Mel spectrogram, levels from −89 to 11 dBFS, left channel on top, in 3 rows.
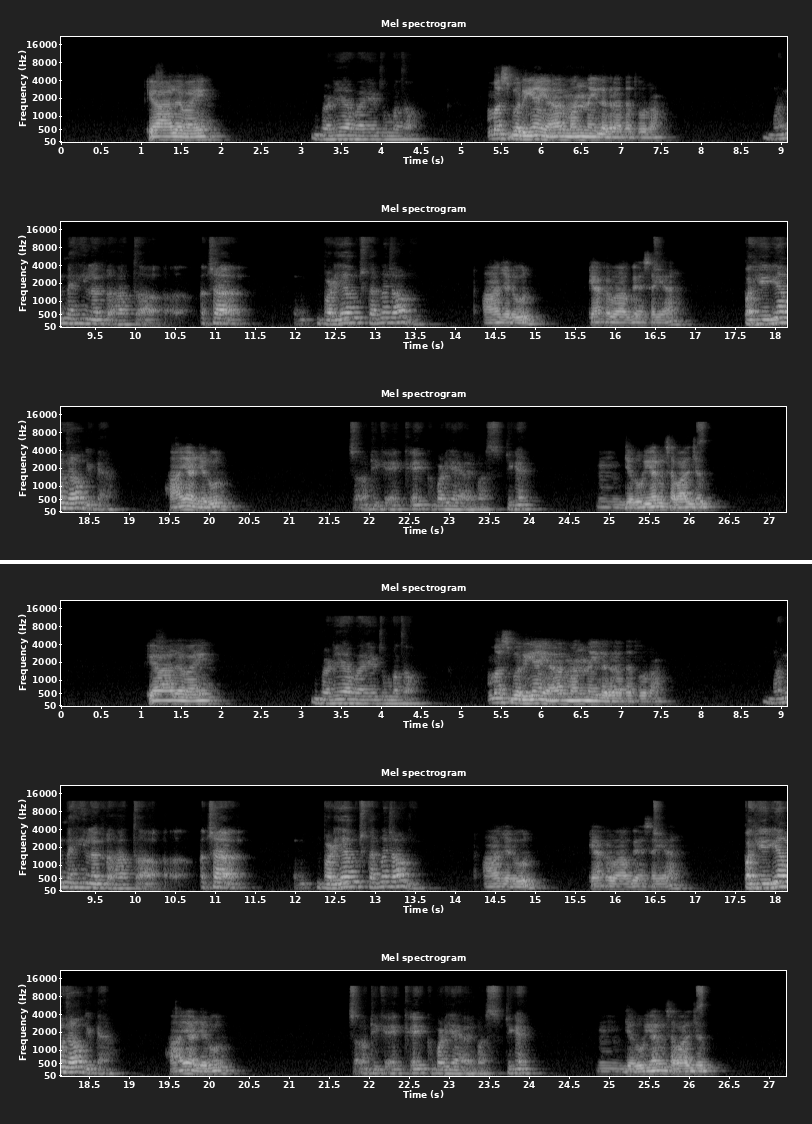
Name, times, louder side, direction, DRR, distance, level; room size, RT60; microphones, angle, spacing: voice 1, 1.1-2.0 5.3-7.5 14.3-15.0 15.7-16.8 19.5-20.3 24.8-26.2, equal, 90° left, 0.7 m, -25 dB
voice 2, 3.1-4.4 8.8-11.3 12.3-13.5 17.6-18.7 21.8-24.0, right 2 dB, 25° right, 0.4 m, -29 dB
2.4 x 2.0 x 2.9 m
head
